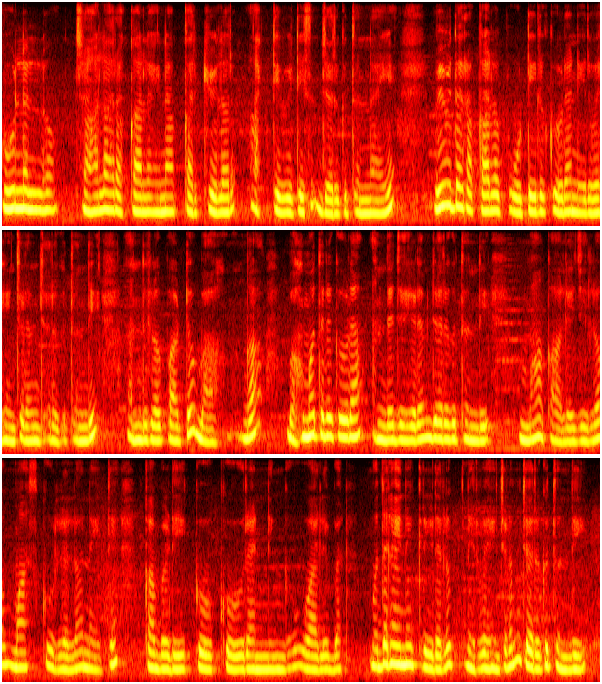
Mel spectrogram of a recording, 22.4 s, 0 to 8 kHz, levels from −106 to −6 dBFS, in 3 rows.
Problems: low volume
